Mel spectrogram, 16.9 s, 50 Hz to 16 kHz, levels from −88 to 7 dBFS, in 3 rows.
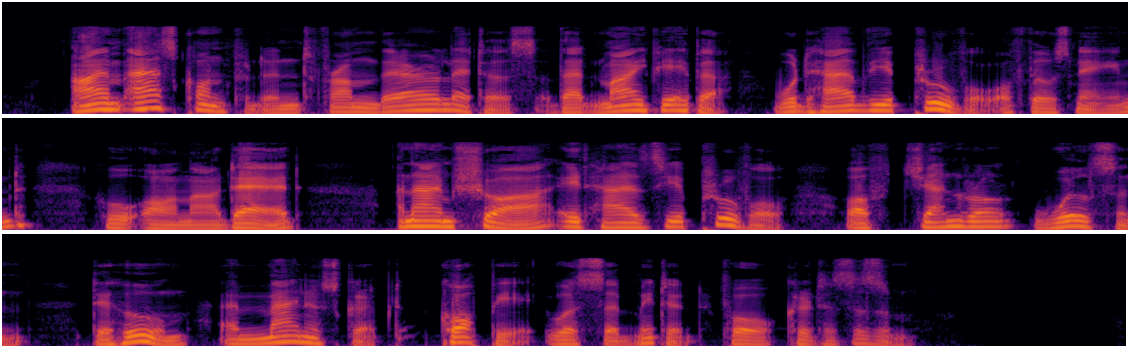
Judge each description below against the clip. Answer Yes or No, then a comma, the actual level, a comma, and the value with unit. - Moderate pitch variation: No, wide, 6.3 semitones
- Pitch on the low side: Yes, low, 115 Hz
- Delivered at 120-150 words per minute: Yes, average, 145 wpm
